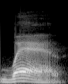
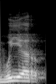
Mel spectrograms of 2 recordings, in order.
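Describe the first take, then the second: First: It is one syllable, like vair. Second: It is two syllables, like vee-yer. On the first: The speaker calls it right. "W ಹಾಕಿರೋದಕ್ಕೆ ನಾವು ಅದನ್ನು ವೇರ್ ಅಂತ ಹೇಳ್ತೀವಿ" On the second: The speaker calls it wrong. "ವಿಯರ್ ಅಲ್ಲ"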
